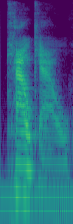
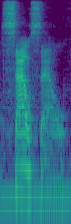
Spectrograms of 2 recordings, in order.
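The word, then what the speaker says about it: Cao Cao: chinese pronunciation i mean i used to call like in dynasty warriors uh cow cow you know the leader of way but actually it's pronounced more sausal you know with and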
